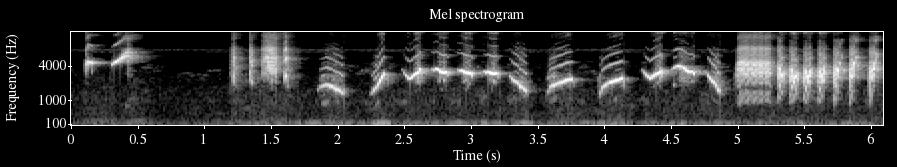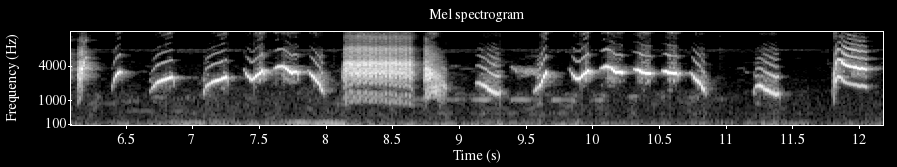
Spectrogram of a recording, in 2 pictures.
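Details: Long-tailed shrike in loud, persistent song, used to goad other shrikes into singing: repeated whistled upslurs and downslurs in fast sequence, broken by two harsh buzzy rasps.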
